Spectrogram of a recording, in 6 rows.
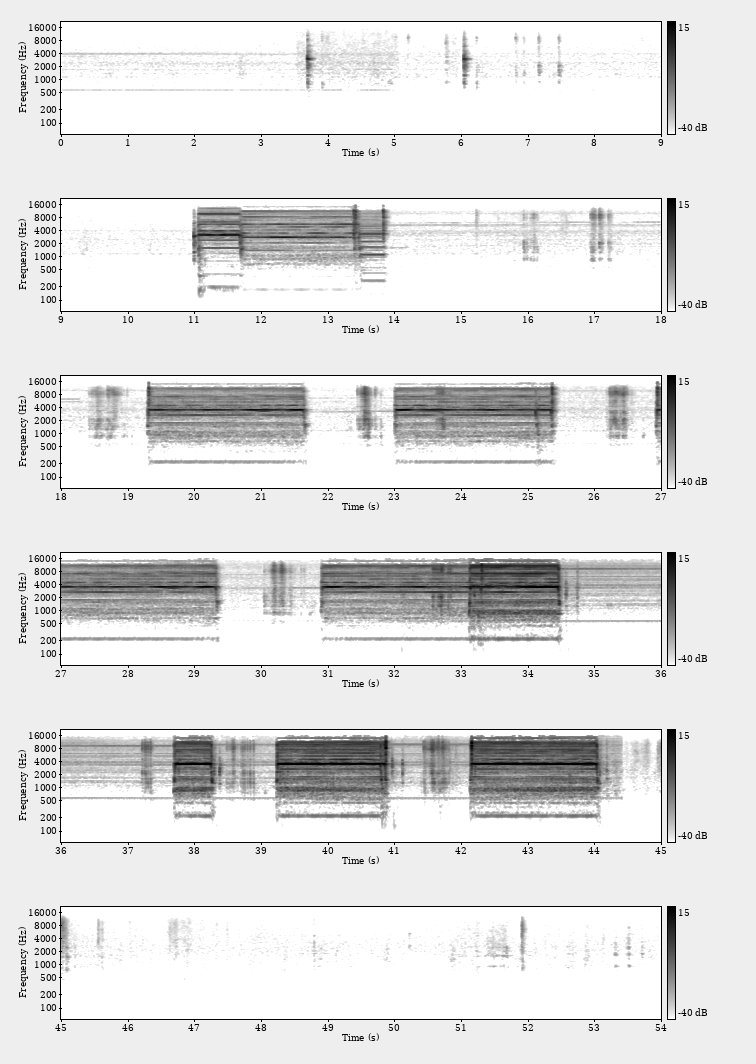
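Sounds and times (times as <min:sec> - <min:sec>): stepper motor whine: 0:26.9 - 0:44.4.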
